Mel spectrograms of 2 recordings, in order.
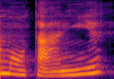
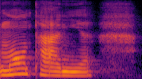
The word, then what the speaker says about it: montagne: a voyagé à la montagne gn se prononcent ligne avec ses amis arrivé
